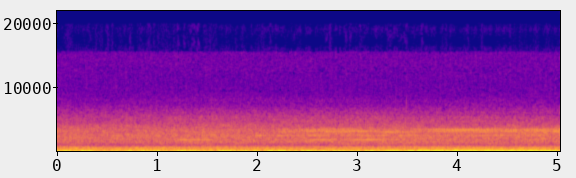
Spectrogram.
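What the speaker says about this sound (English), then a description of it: "Blue Street 2100 A320 214 to Fort Lauderdale." An Airbus A320-214 jet departs Charlotte-Douglas International, producing a loud, low, rumbling engine roar that stays fairly steady and swells a little toward the end, with no talk.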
